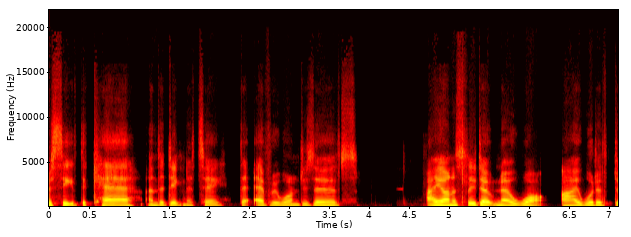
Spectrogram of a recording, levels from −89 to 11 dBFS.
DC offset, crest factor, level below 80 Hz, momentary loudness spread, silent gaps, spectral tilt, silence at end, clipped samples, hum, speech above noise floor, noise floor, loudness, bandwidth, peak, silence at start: under 0.1%; 18 dB; -64 dBFS; 11 LU; none; -6 dB/octave; 0 s; under 0.1%; none; 49 dB; -69 dBFS; -21 LUFS; 13.5 kHz; -2 dBFS; 0 s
